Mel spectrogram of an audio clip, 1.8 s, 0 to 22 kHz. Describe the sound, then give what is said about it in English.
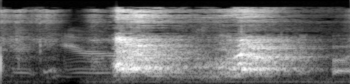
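A 15-pound purebred dog barks twice in sharp, loud bursts after a brief stretch of quieter whining or murmuring. “I grabbed the spray bottle, a humane disciplinary tool recommended from our virtual dog trainer, and spritz the 15-pound dog five times with water.”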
